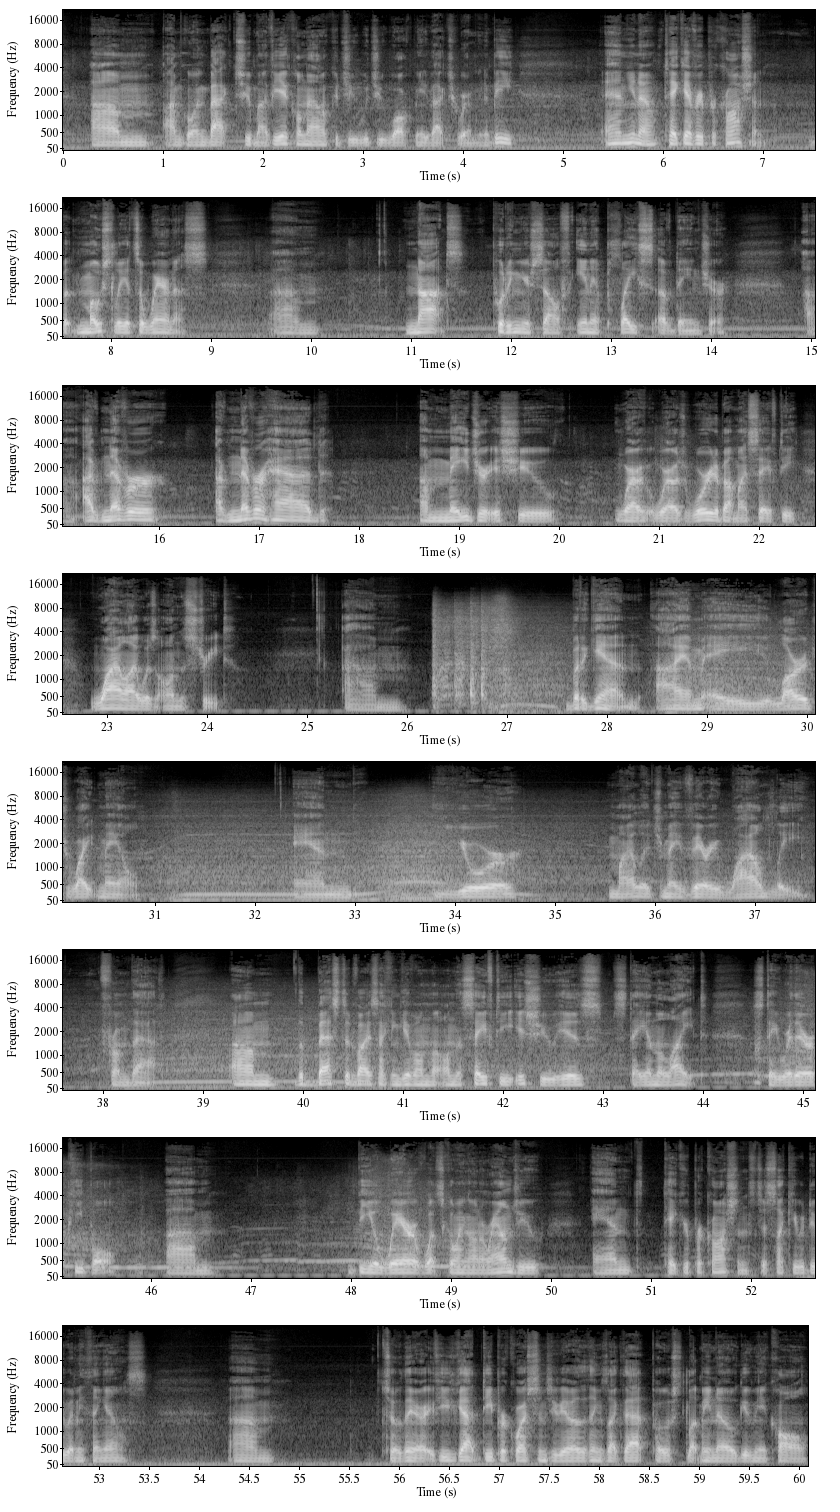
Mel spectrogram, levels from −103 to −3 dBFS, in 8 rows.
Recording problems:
traffic noise; noticeable; throughout; 15 dB below the speech

